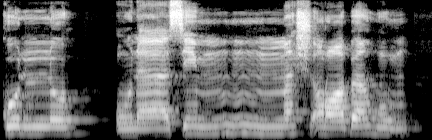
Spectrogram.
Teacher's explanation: کاف کو لام کے ساتھ ملائیں گے، لام کو سختی کے ساتھ شدت کے ساتھ پڑھنا ہے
